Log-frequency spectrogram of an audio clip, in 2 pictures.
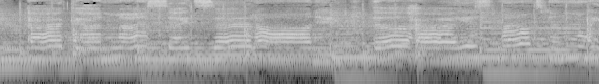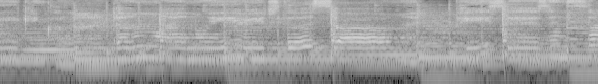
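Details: Upbeat electronic pop music with a steady bass line and melodic synth runs throughout, with no animal voice.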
